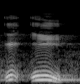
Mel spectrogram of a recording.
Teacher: तो जीभ तालू से चिपक रही है नीचे।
